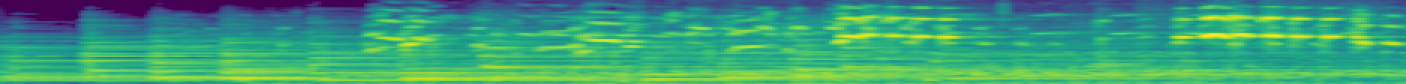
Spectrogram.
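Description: A bald eagle in Alaska calls in a series of high, thin, chittering whistles that grow louder and more frequent, heard over a low tonal backing.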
